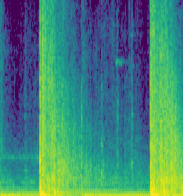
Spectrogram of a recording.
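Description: Two sharp, loud gunshots from a RedM roleplay game, about a second and a half apart, each with a short burst of reverberant tail over a steady low background hum.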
